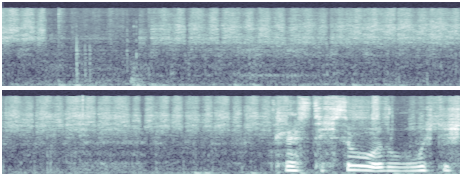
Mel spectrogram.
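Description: A foam blending tool rubs softly on paper.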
